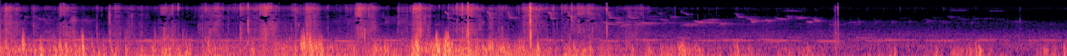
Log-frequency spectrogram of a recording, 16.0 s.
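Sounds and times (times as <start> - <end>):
footsteps in dry grass: 0.0 - 10.3
songbirds chirping and singing: 0.0 - 16.0.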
